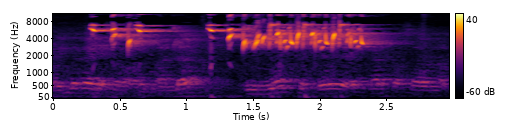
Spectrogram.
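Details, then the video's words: European goldfinch singing: rapid, bright, high twittering notes in quick tinkling bursts, with a man speaking Spanish steadily underneath. "Jilguero demostrando culidades"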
